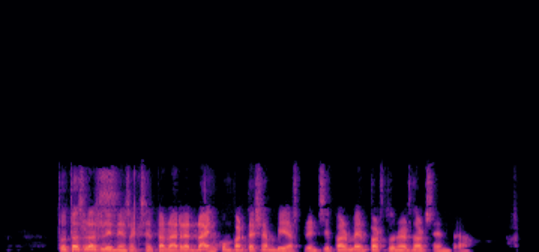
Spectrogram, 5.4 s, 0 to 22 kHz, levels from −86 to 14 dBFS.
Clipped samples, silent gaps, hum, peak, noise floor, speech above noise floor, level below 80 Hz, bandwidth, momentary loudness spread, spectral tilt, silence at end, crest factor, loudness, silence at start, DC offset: under 0.1%; none; none; -2 dBFS; -71 dBFS; 52 dB; -58 dBFS; 7.8 kHz; 9 LU; -5.5 dB/octave; 0.7 s; 18 dB; -20 LUFS; 0.6 s; under 0.1%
